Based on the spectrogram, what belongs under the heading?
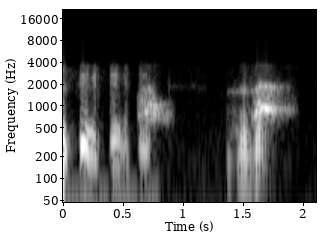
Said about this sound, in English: Who's got the dog? All right. Leave my dog alone.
